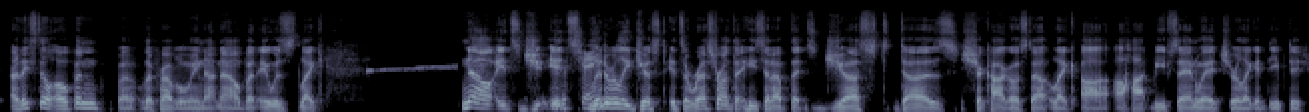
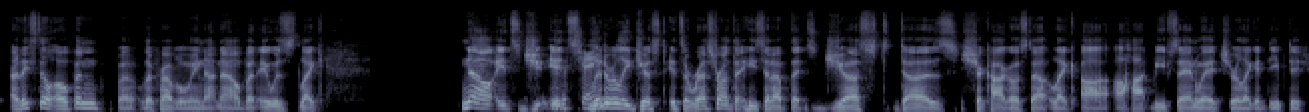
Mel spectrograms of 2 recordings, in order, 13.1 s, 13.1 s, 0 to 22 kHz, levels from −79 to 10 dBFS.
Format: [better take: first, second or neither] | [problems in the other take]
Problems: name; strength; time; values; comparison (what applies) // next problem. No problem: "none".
second | alarm; faint; at 3.5 s; peak 15 dB below the speech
